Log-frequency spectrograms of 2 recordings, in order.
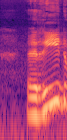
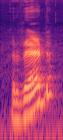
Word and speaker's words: read: इसको हम पढ़ते हैं रीड, रेड एंड रेड। इसको रेड पढ़ेंगे लेकिन लिखेंगे READ ही।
